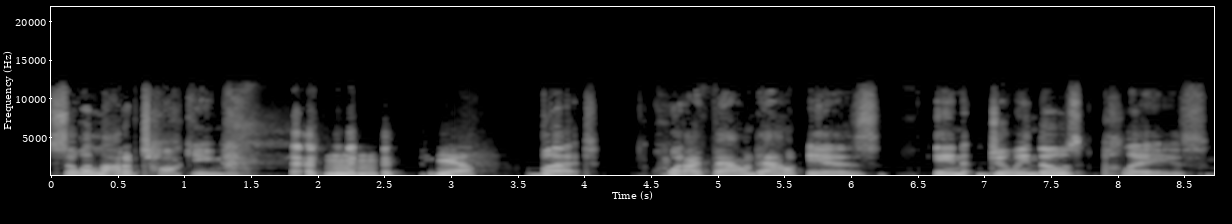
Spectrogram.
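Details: Stuttering in a retired adult man who has stuttered all his life, since he first began talking in childhood in the 1950s; stuttering.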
